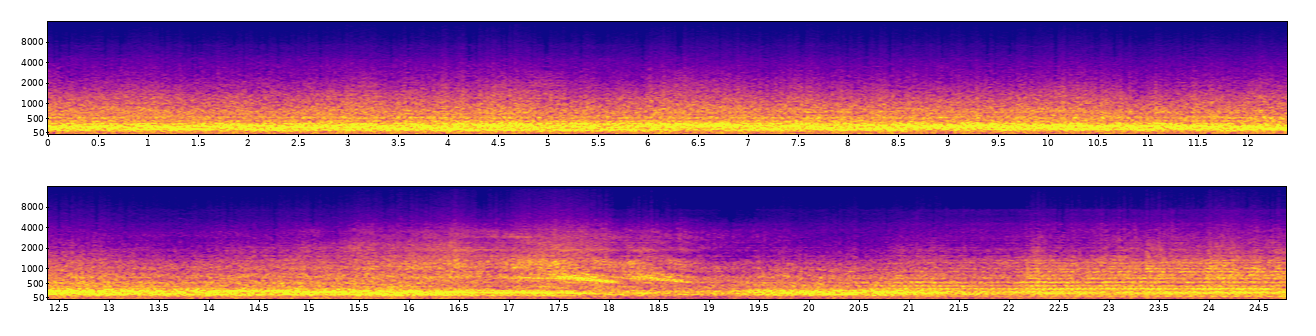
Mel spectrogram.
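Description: Aircraft engines drone loudly and steadily.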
